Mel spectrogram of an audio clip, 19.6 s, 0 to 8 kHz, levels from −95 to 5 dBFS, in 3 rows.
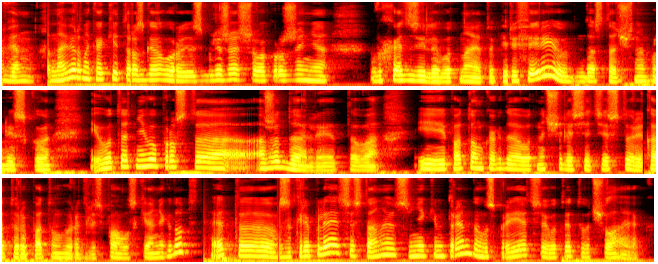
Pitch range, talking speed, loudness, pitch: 115-150 Hz, 130 wpm, -17 LUFS, 130 Hz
